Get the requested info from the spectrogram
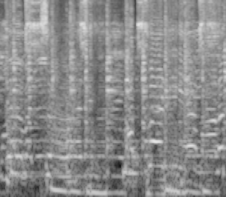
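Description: Live Tamil themmangu folk song: a woman singing through a microphone over band accompaniment with a bass line and a steady beat of drums and shaker.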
